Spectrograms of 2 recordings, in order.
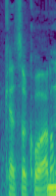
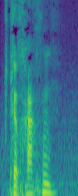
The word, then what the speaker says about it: Quetzalcoatl: Quetzalcoatl? – Mm-hmm. – Uh-huh. – Quetzalcoatl. – Quetzalcoatl. – Quetzalcoatl. – All the X's in that language are pronounced sh.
